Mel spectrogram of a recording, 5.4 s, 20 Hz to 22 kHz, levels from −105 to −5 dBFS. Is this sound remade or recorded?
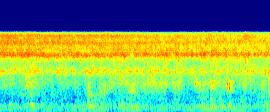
recorded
